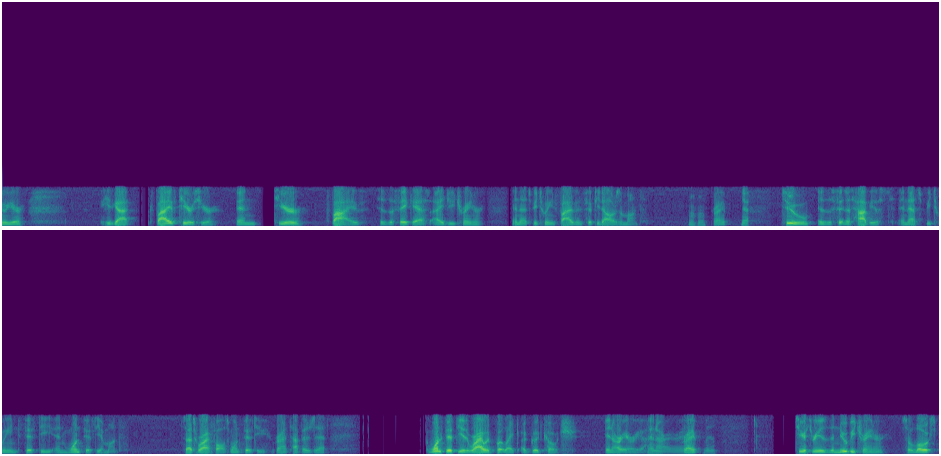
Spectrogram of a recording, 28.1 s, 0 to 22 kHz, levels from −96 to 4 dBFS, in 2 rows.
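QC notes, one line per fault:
throughout Dialogic VOX ADPCM: gritty hiss clings to speech, band 250 Hz to 3.6 kHz, nothing above 3.9 kHz; 4-bit step coding, which fits 32 kbps.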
